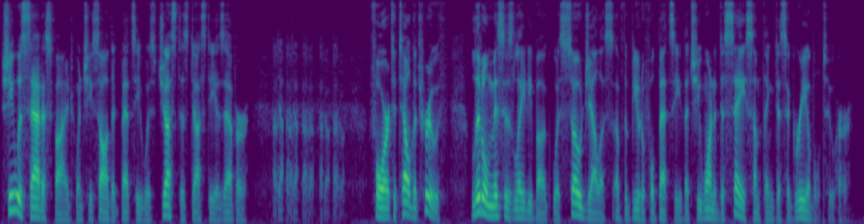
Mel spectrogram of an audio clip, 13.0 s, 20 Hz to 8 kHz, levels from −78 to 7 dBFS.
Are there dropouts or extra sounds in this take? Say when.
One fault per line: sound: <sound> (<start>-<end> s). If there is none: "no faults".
sound: laugh (4.1-5.2 s)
